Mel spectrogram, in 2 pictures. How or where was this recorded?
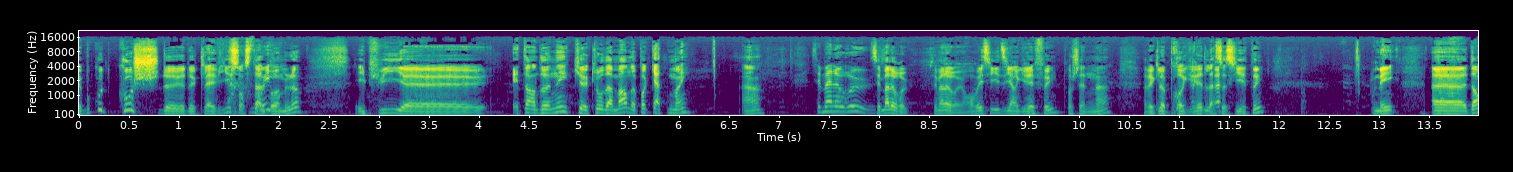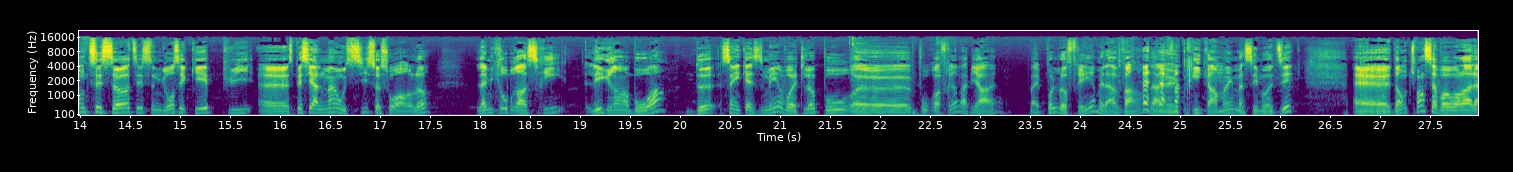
busy venue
